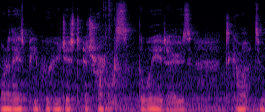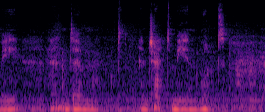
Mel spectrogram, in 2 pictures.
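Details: Adult woman with vocal cord paralysis, which she says can be heard, for which she takes no medication: vocal cord paralysis.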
